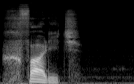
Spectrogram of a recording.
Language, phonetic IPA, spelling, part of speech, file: Polish, [ˈxfalʲit͡ɕ], chwalić, verb, Pl-chwalić.ogg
